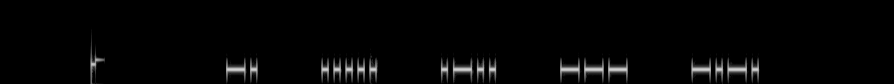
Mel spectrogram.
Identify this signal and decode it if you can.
Morse code, heard as a keyed tone, about 20 wpm, spaced as for 10 wpm, 700 Hz. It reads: N5LOC
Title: 109 Lesson 18g - Letter m - Call Signs 20wpm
